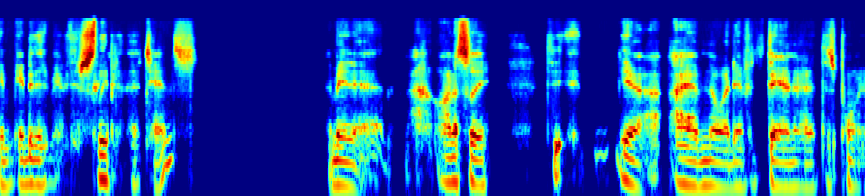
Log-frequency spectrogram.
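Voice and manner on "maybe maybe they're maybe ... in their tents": quick whispering. Playing a character, whispering to a companion while exploring a tunnel. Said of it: "I'm gonna whisper to whisper to Chick".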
